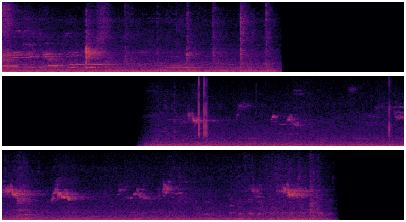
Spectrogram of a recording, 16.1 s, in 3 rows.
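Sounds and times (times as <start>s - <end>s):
birds chirping: 7.2s - 15.2s
low outdoor rumble: 7.2s - 15.2s.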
